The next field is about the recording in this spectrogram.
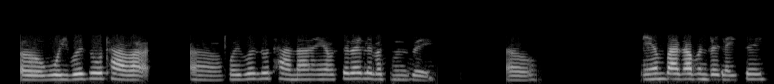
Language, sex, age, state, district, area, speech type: Bodo, female, 18-30, Assam, Kokrajhar, rural, conversation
